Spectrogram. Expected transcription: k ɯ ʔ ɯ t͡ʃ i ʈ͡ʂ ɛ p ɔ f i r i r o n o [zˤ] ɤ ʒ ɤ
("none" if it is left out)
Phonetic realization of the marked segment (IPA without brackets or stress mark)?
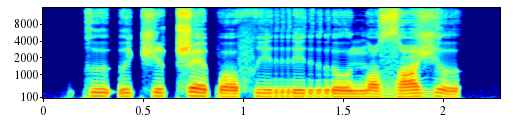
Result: zˤ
